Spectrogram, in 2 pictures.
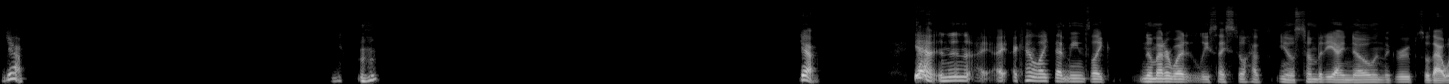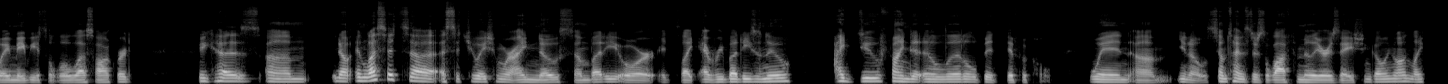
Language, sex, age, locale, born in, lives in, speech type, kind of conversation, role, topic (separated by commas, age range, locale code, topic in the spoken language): English, male, 20-24, en-US, United States, United States, conversation, advice, user, How can I make new friends as an adult when I feel awkward in social situations?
